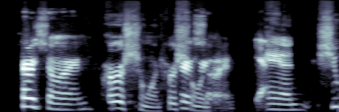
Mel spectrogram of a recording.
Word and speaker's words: Hirshorn: Hershorn.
